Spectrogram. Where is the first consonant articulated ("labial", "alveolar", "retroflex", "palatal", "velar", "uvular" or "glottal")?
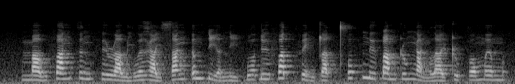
labial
